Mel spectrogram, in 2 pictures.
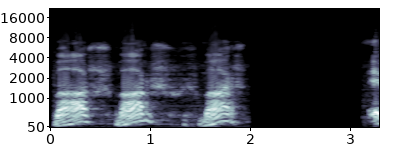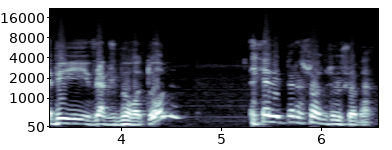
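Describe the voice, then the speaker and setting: A man voicing a clumsy peasant man who tells a rambling story in halting rustic dialect. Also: a little high, huge pitch swings, gravelly, a little mellow, breathy edge, highs cut off, voice pushed up, heavily acted.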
